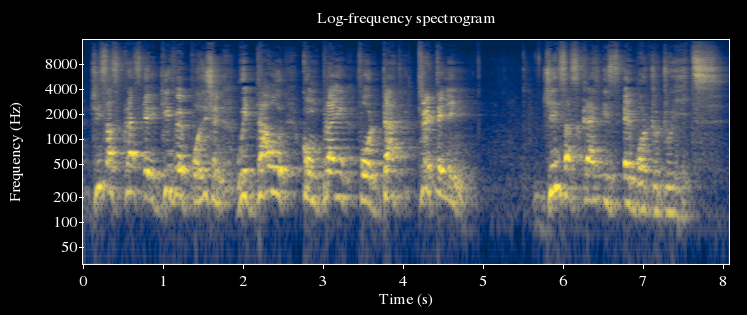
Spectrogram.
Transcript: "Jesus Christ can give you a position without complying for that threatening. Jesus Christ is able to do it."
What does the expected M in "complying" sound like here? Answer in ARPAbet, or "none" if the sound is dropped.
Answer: M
